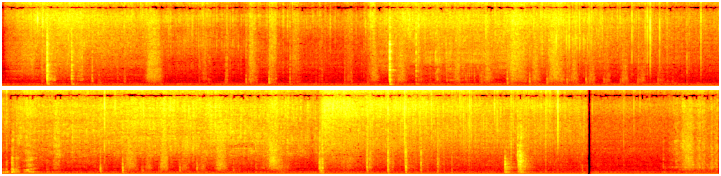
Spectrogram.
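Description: Squash paratha frying in oil and butter on a pan, a steady low sizzle with intermittent crackles and spatula scrapes, fairly quiet and without talk.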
